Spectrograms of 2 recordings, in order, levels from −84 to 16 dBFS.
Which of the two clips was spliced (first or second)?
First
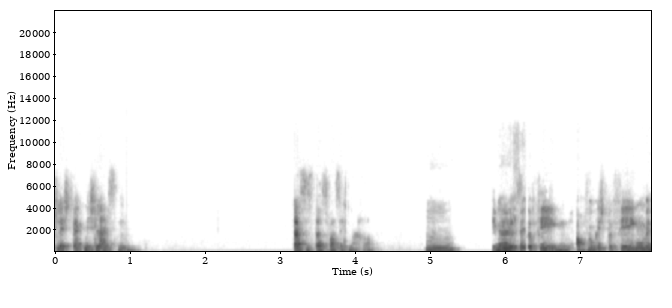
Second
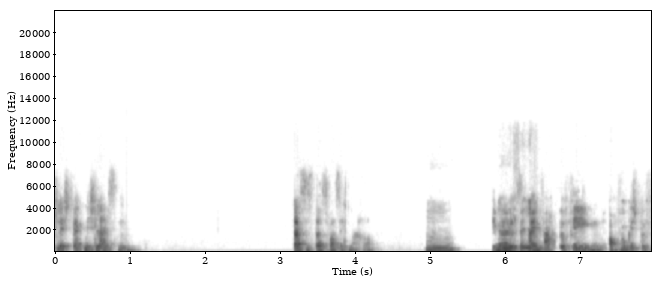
first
